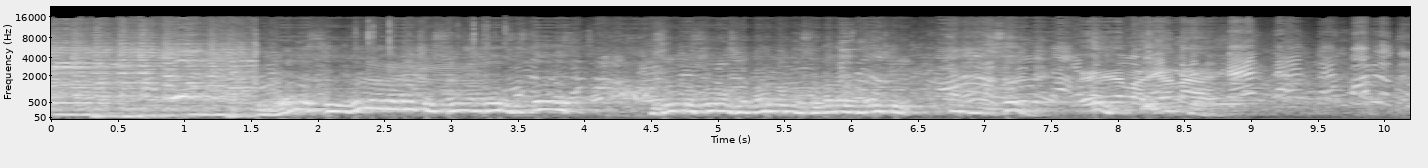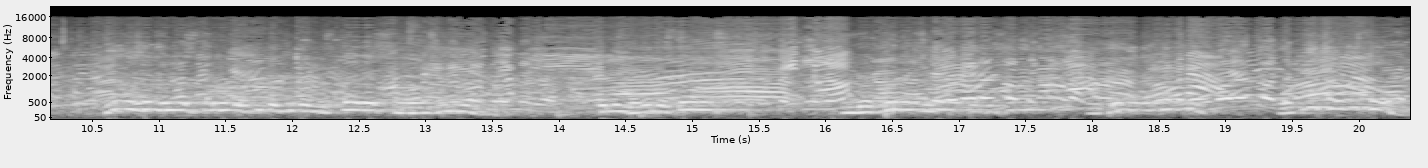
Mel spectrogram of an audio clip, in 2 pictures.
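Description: Many people talk and chatter loudly in a large echoing hall.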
